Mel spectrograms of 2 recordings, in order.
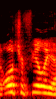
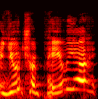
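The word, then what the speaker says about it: eutrapelia: Ultrailia.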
